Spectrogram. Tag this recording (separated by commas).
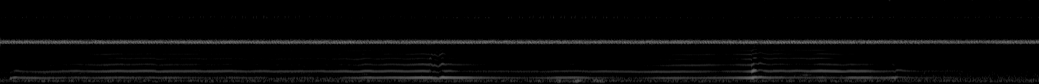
Wild animals, Insect, Cricket, Animal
